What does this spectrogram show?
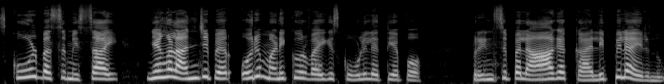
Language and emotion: Malayalam, angry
